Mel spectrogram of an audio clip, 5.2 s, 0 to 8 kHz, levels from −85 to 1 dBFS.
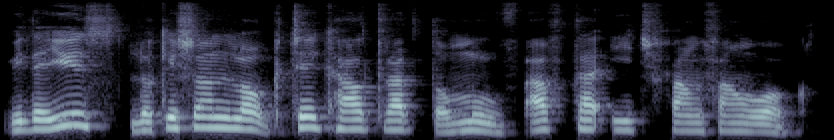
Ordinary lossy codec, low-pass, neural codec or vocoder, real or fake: none; none; none; real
